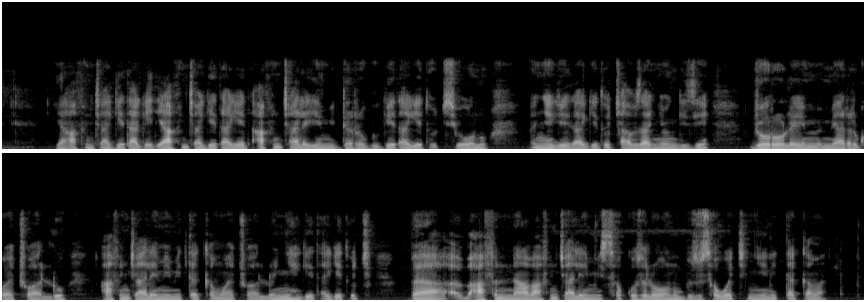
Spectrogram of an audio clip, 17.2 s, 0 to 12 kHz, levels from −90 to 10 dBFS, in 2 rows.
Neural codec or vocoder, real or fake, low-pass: none; real; 7.2 kHz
